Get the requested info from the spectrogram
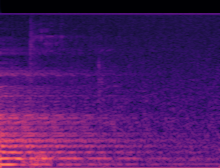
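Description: The end of a man's long, held note of Quranic recitation through a microphone and loudspeakers. The note breaks off in the first half second and dies away in the hall. After that only a low, steady hum remains.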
